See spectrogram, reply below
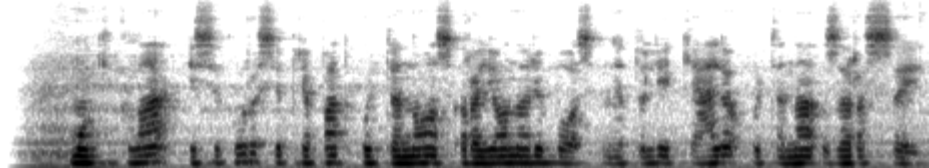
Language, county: Lithuanian, Vilnius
